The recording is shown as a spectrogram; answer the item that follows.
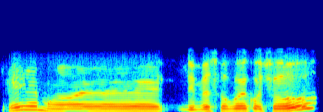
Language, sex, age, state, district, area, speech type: Assamese, male, 60+, Assam, Tinsukia, rural, conversation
